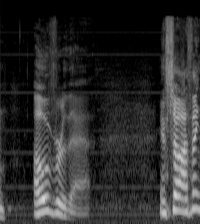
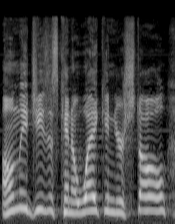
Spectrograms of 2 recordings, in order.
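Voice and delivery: ordinary talk

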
